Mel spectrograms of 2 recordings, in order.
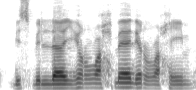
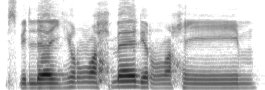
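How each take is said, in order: First: It is recited fast with short vowel lengthening. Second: It is recited with moderately lengthened long vowels. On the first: "Itu namanya hadar, bacaan cepat dua harokat" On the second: "Itu empat harakat"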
